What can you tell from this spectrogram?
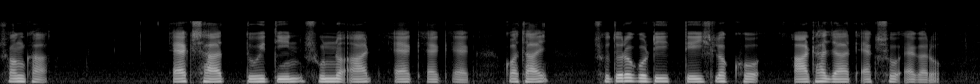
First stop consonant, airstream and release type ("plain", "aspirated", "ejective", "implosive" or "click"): aspirated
